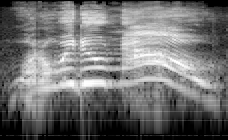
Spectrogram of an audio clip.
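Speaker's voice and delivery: frantic pirate yell; panicked yell. A narrator's reading. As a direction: cry it out in panic. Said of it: "yelled one of the pirates".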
